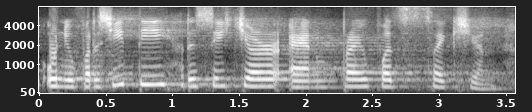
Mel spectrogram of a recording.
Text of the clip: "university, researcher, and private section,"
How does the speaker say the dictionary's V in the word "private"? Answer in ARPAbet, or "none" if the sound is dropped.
F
